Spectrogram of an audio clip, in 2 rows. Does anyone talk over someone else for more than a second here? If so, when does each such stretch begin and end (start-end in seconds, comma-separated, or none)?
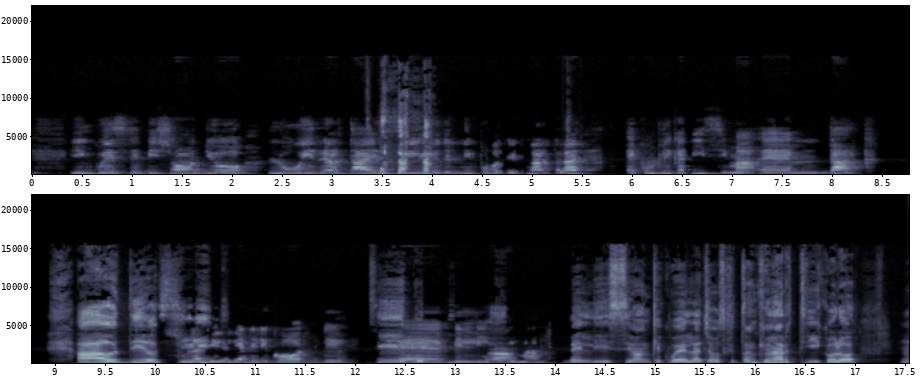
12.1-13.7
